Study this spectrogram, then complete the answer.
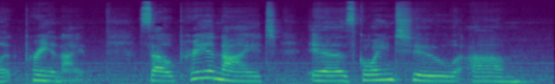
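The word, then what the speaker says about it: prehnite: How do you pronounce it? It's Preonite.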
